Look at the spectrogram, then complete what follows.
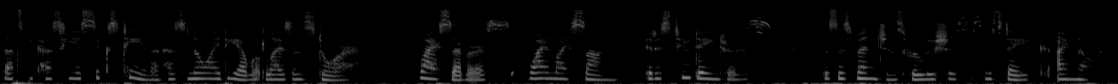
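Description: A desperate, tearful mother begging for her son's life , voiced by a woman in a whisper. The voice is breathy and husky, sitting somewhat high. This is a storybook reading. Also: steady tone, a little slow, poor audio. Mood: pleading, tearful. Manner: whispered, pleading.

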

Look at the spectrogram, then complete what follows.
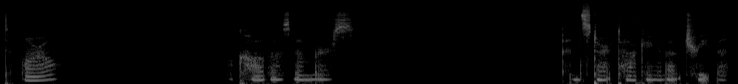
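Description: A woman performing an intimate audio roleplay in a soft, breathy whisper, close to the microphone. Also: mid-range voice, level tone, takes it slowly, long pauses, no echo.

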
